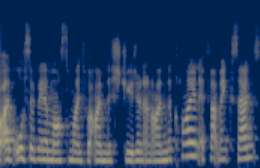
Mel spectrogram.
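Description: A woman talks with an animated, bright, sharp tone and ordinary pitch variation. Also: quiet background. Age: 20s. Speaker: business coach and podcast host. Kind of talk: solo podcast monologue.

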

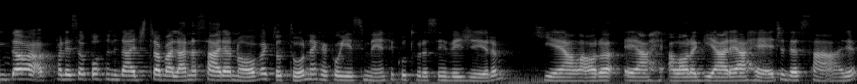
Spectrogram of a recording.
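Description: Against a quiet background, a woman talks at a fairly quick pace with hardly any pauses. Her pitch is medium and her intonation fairly even. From Minas Gerais, Brazil (Viçosa). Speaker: beer sommelier. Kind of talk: casual interview.

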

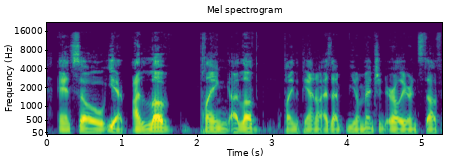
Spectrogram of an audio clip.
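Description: Over a quiet background, a man with an ordinary speaking voice talks at a fairly low pitch and a moderate pace. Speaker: piano content creator interviewing musicians. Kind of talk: casual interview chat.

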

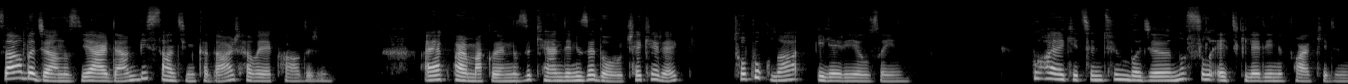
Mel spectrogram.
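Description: A woman with a normal speaking voice, fairly low in pitch, talks at a fairly slow pace with lively intonation in a very clean recording with a silent background and a dry, close sound with no echo. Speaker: yoga teacher. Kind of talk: guided meditation. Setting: solo recording. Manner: slow, calm, soothing; soft-spoken, with long pauses.

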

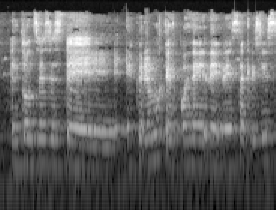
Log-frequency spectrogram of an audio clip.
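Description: Moderate-paced female speech amid noticeable background noise and audible room echo. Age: 30s. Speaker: fashion designer and content creator. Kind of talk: casual interview chat. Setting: video call live stream, away from home city.

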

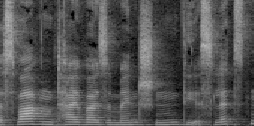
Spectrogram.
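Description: A woman at a medium pitch and moderate pace, with audible room echo. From Germany. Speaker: podcaster and influencer. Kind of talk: personal testimony.

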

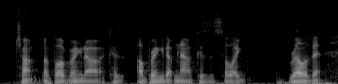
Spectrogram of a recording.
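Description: In an American accent, the speaker talks at a very fast pace on a very clean recording with a silent background. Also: man. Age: 20s. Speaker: social media creator. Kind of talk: casual chat.

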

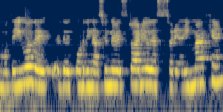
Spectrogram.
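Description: A woman speaks in a raised, projected voice at a high pitch. Her intonation is monotone and flat. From León, Guanajuato, Mexico. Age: 20s. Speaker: fashion designer and stylist. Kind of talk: casual interview chat.

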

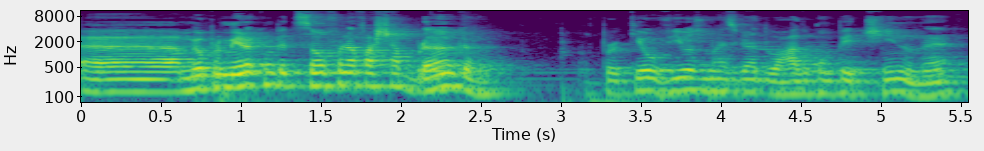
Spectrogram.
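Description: There is noticeable background noise and audible room echo. Through it, a man speaks at a medium pitch. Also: ordinary pitch variation, moderate pace. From São Paulo state interior, Brazil. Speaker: jiu-jitsu student. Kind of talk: casual interview.

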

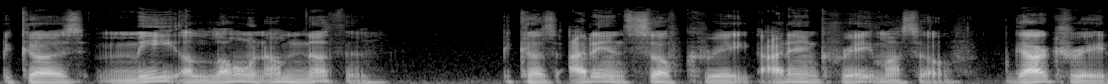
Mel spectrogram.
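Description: A somewhat breathy man talks at a moderate pace with a fairly low pitch and lively intonation. The recording is very clean, with a silent background. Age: 20s. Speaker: religious podcaster and author. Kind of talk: solo reflective monologue.

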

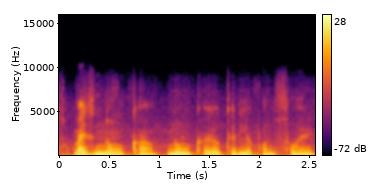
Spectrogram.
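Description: A woman's voice at a very slow pace, with lively intonation. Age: 50s. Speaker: spiritual practitioner. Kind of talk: personal testimony.

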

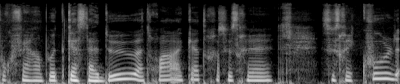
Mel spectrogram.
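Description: A woman speaks at a fairly slow pace, her pitch medium. Her tone is dark and mellow. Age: 20s. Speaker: eyelash extension technician. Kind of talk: casual solo podcast monologue. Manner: hesitant, many fillers.

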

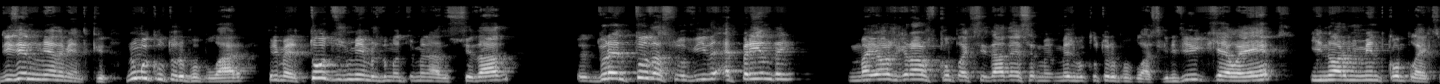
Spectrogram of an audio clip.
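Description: This man speaks at a high pitch in a European Portuguese accent. His intonation is lively and his pace moderate. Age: old. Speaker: professor. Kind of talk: panel discussion.

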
